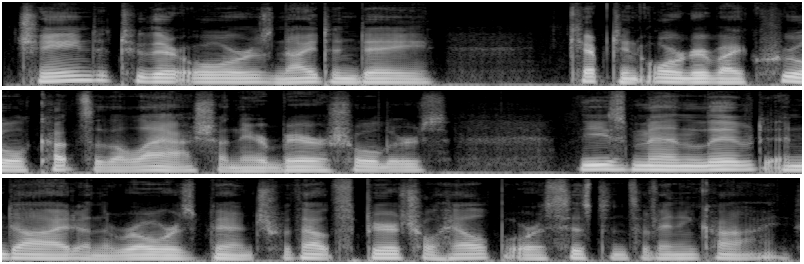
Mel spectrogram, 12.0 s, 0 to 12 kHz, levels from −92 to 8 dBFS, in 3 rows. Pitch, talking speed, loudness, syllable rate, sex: 110 Hz, 185 wpm, -17 LUFS, 4.7 syllables/s, male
